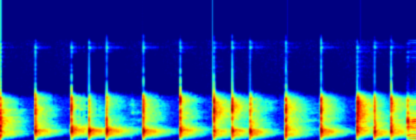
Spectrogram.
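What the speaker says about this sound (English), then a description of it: "clap five times" Hands clap sharply and close in a rhythmic sing-along pattern for infants through kindergarten, more than a dozen crisp claps in uneven groups with short pauses between, no voices over them.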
